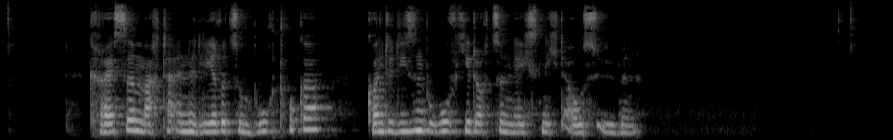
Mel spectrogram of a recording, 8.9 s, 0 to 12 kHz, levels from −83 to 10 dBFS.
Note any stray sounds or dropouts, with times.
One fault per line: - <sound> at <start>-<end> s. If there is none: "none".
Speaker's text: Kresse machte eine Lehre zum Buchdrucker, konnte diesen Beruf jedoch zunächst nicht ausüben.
none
